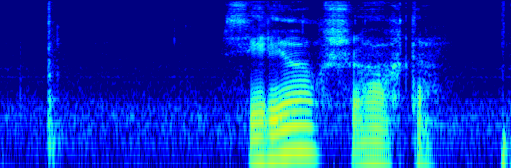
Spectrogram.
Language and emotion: Russian, sad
